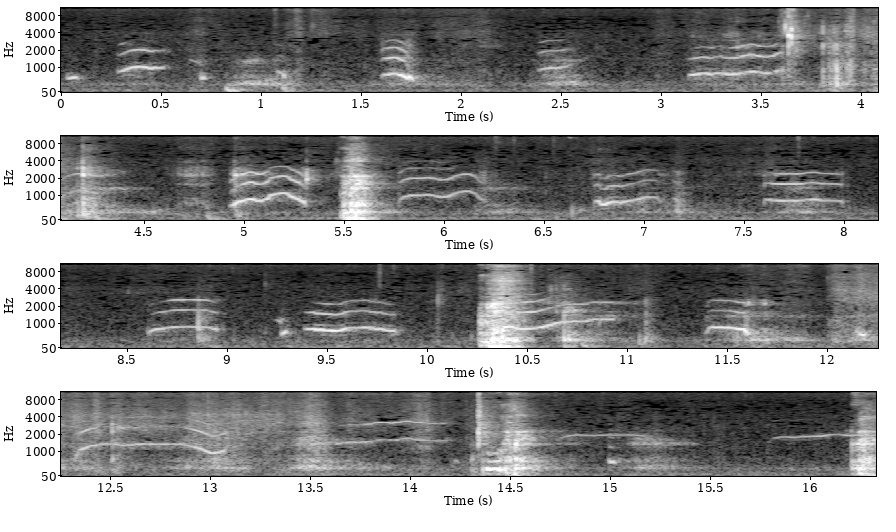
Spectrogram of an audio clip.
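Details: Repeated short, pitch-bending squeals and mewing cries in irregular runs as a Toy Poodle gives birth to three female puppies, broken by several loud knocks and handling noises.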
